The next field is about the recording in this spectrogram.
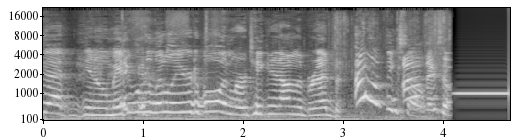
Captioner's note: laughs; high voice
